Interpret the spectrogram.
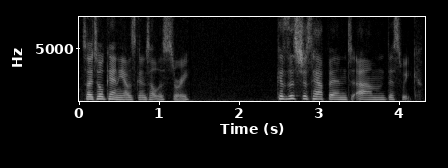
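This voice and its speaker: A middle-aged woman shares a personal story from the pulpit, chatty and unpolished, dropping into little acted-out quotes as she goes. Her voice sits at an ordinary pitch for a woman. The sound is close and dry, with almost no room around it. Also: a little fast, vocal fry, dry recording. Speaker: church speaker.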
